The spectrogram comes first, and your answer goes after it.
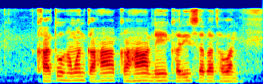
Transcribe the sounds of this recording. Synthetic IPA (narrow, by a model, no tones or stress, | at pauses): kʰat̪uɦɐmənkɐɦãkɐɦãlekʰəɾiːd̪səɡat̪ʰɐʋən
